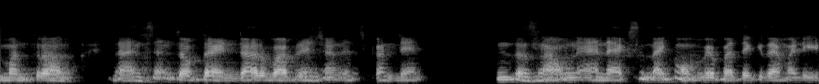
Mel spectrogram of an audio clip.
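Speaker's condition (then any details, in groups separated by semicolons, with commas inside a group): Motor neurone disease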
